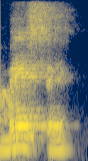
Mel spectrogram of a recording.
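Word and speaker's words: meze: Allá en Líbano es muy normal tener platos al centro que se le llama mese. El mese, que se escribe M-E-Z-E, es al término que se le da a la palabra en árabe que significa tapas.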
